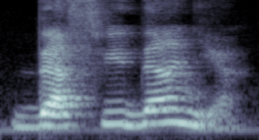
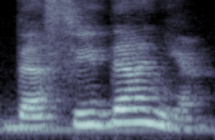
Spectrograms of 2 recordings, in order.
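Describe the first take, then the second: First: The first word sounds like 'da'. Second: The same.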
